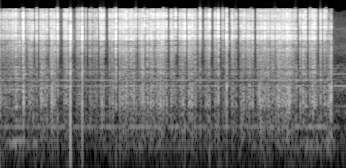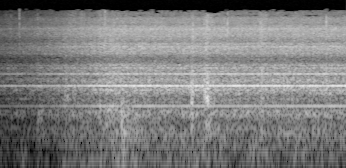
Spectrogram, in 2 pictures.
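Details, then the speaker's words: MIG welding with a Binzel-style gun after replacing the wire liner, same settings, machine and wire: steady crisp crackle with no sputter or stutter, smooth arc despite a big gap and poor fit-up. "that that was a very big gift and a really poor fit up the machine didn't miss a beat it wasn't a liner issue this time"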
